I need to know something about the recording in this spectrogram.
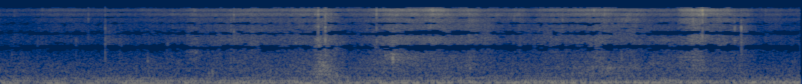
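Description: A cat eating from a small metal bowl, with a few faint clicks from the bowl over a steady low hum.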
